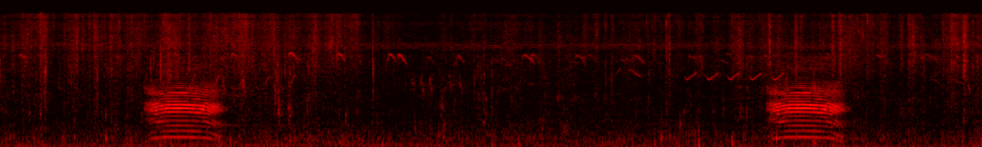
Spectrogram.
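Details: Herd of village cattle roaming a rice field while grazing; two drawn-out harmonic moos about eight seconds apart, with small birds chirping in the background between them.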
